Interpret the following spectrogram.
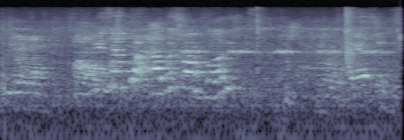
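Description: Children's voices talking and playing in the room, not clear enough to make out words.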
